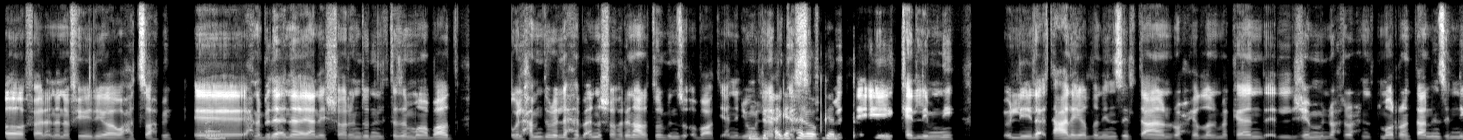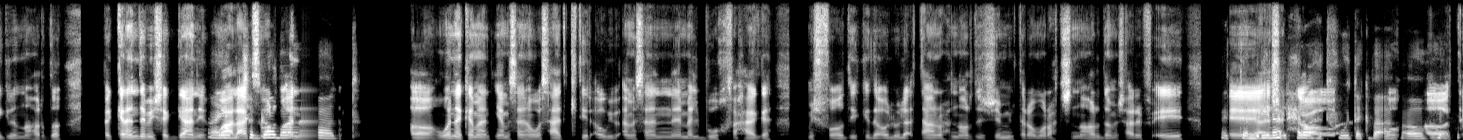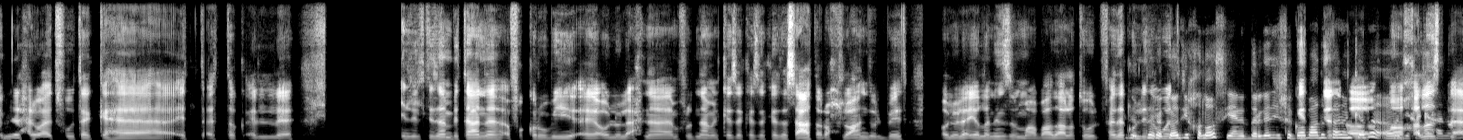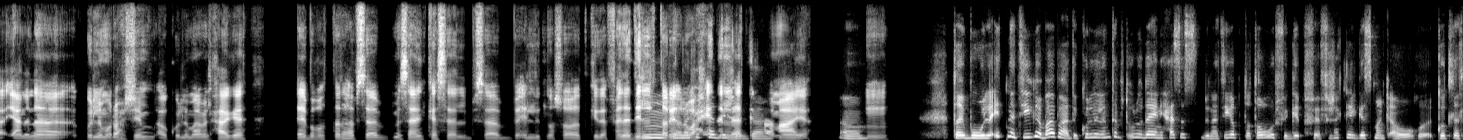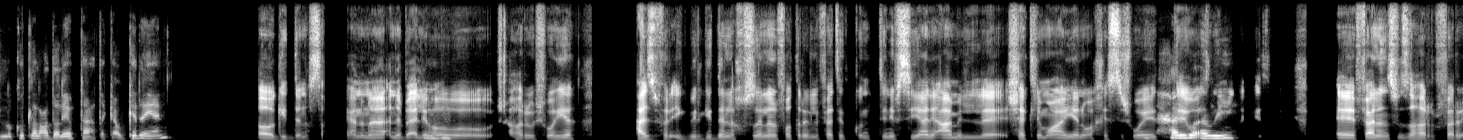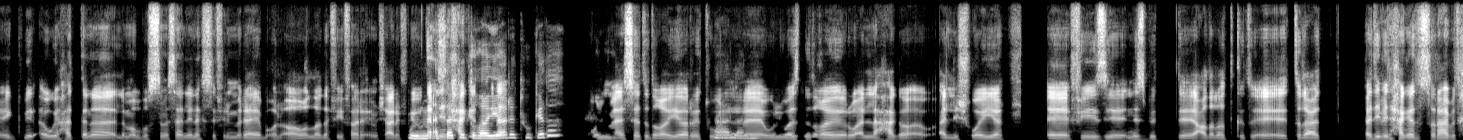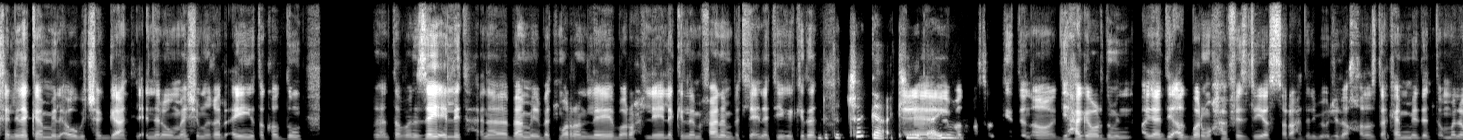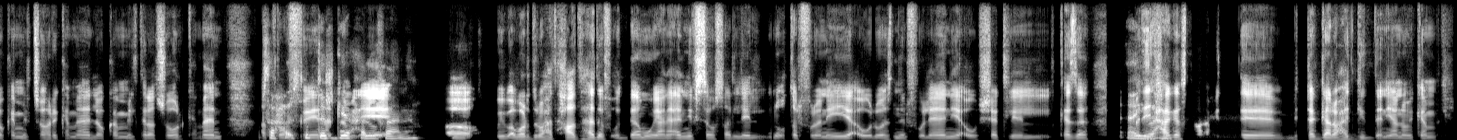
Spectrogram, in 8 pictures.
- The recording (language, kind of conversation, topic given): Arabic, podcast, إيه هي عادة بسيطة غيّرت يومك للأحسن؟
- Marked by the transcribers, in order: in English: "الجيم"; in English: "الجيم"; laugh; tapping; in English: "جيم"; unintelligible speech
